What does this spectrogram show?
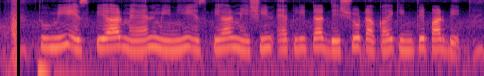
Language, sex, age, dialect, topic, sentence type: Bengali, female, 31-35, Western, agriculture, statement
